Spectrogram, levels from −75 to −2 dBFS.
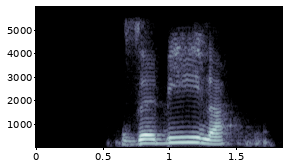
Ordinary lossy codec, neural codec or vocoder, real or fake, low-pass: AAC, 48 kbps; codec, 16 kHz, 1.1 kbps, Voila-Tokenizer; fake; 5.4 kHz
